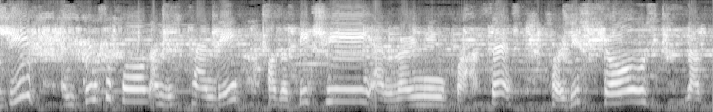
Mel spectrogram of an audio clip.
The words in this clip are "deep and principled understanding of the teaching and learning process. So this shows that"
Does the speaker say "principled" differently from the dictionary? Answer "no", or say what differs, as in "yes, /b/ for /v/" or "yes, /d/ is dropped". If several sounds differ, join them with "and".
yes, /d/ is dropped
